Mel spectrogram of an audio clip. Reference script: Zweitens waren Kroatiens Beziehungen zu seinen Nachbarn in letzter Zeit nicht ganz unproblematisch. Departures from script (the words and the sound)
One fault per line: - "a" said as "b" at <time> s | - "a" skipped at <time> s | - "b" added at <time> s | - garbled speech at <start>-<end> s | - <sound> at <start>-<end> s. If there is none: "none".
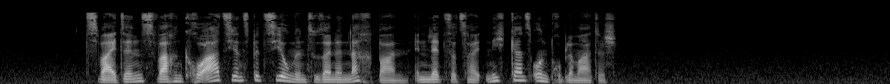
none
